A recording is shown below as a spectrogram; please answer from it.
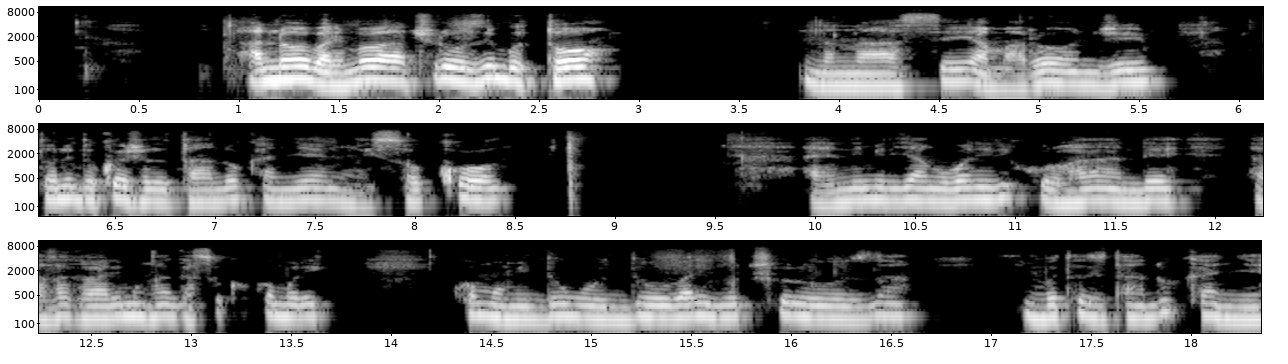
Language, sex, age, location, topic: Kinyarwanda, male, 25-35, Musanze, finance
